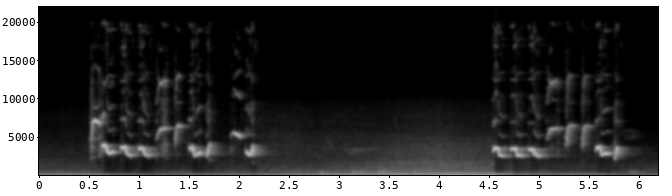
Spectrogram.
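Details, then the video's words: Morning 'ngeplong gacor' singing from a home-kept orange-headed thrush in Singaraja, North Bali, meant as a lure for other birds: two bursts of rapid, sharp chattering notes separated by a quiet gap, with soft background rumble. "ANIS MERAH Ngeplong Gacor"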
